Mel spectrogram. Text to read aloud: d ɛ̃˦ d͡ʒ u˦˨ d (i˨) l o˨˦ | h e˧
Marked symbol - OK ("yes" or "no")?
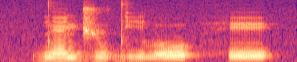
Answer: yes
